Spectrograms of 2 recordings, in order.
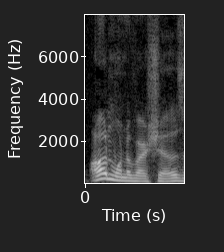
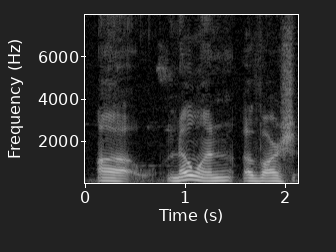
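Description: First: Said in the usual way. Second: Stumbles into "no one" instead of "on one"; slip of the tongue. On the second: Real, not acted. Host misspeaks while introducing the next story, a slip. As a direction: trips on "no one of our sh-" and cuts off. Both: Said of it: "I said that wrong".

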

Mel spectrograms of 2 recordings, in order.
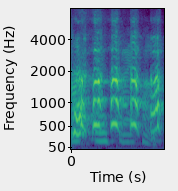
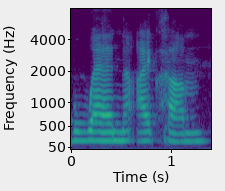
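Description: First: "if" punched high and loud with a laugh; stress on if. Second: "when" stressed, slow and soft with a laugh. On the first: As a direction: hit "if" hard, laughing. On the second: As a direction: lean on the word "when", laughing. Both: Shown as a demonstration. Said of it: "I appreciate the use of".

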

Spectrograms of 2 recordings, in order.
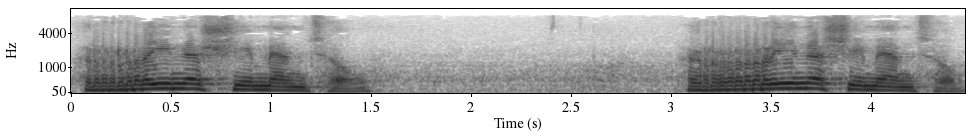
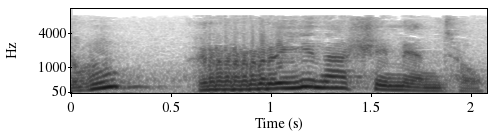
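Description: First: Rinascimento said slowly, ree-nah-shee-men-to, rolled r; Italian pronunciation. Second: Slow showy Rinascimento, rolled r; proud Italian word. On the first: Shown as a demonstration. Lecturer teaching students the Italian word, slow and clear. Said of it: "这个词的念法叫做". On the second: Retold or imitated. Lecturer acting out greeting Italians, proudly slow. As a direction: show off the Italian Rinascimento slowly. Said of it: "一见他们面一指".

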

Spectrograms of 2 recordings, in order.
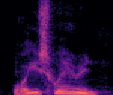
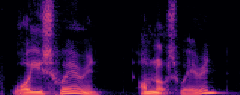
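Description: First: A fuller, softer imitation of a menacing gangster; mock gangster menace, more in character; Ben Kingsley as Don Logan. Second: A hint of a menacing gangster; lightly voiced mock gangster, barely acted; Don Logan impression. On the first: Quoting Sexy Beast to friends as the menacing gangster. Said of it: "from, uh, Ben Kingsley". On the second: Telling how he and his wife quote Don Logan, lightly acted. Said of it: "the Don Logan bit".

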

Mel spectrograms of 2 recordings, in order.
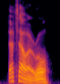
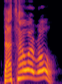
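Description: First: Low take. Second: High take. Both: Shown as a demonstration.

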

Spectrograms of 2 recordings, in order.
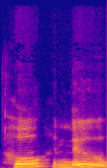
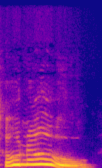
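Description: First: Said in the usual way. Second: High, loud who-knew; mock amazement. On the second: Real, not acted. Tears as an ego boost, mock amazement. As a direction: pitch it way up in mock wonder.

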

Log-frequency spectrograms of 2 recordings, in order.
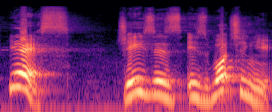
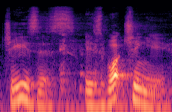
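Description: First: Lightly voiced parrot, starting high; talking parrot. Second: A touch hushed and low, mysterious unseen voice; lightly voiced warning out of the dark. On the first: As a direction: answer as the parrot, high on the first word. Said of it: "And the parrot says". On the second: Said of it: "he heard this voice saying".

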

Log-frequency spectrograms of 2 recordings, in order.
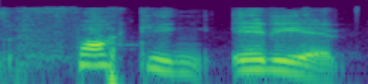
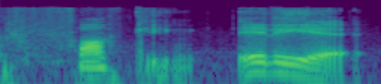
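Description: First: Lightly voiced wife's dry put-down; a hint of Lois, flat and fed up; Lois's put-down. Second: Soft, low, dry Lois put-down. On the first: Quoting Lois calling Peter an idiot, lightly voiced. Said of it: "it's just the way she says it". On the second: Retold or imitated. Doing Lois's line when calling Corey an idiot, softly. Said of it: "I try to say it like Lois".

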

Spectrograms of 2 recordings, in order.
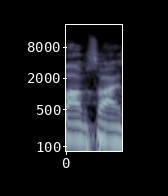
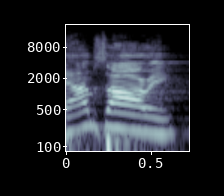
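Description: First: Said in the usual way. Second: "I'm sorry" laut gerufen; loud I'm sorry. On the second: Shown as a demonstration. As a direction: call out "I'm sorry" to the crowd.

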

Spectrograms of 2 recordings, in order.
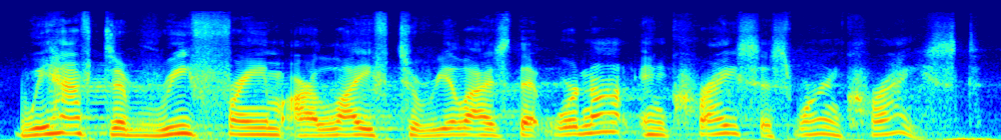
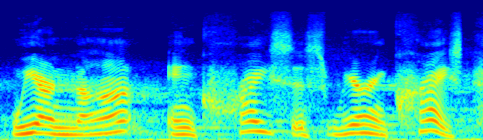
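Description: First: "not" leaned on, "crisis" set against "Christ"; stress on NOT and CHRIST. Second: "not" pressed, each phrase weighed; stress on NOT. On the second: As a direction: repeat it as the key line, deliberate. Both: Shown as a demonstration. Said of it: "Listen to that again".

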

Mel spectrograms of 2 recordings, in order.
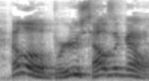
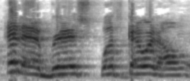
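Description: First: Put-on higher-pitched American accent, light greeting; American-accented Sherlock. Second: Loud, high-pitched mock Cockney greeting; botched Cockney. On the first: Sherlock pops in to greet Bruce, misplaced American accent. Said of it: "I don't know why he has that voice". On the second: Sherlock greets Bruce again in loud, wrong Cockney. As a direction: overdo a bad Cockney accent, laughing. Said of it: "I know he's not Cockney either".

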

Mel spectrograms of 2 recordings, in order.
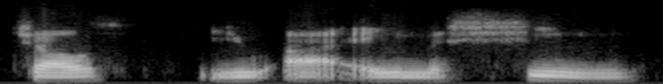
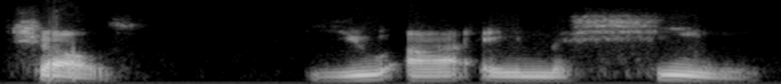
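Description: First: Slow, deliberate, certain self-affirmation; measured, confident mantra to himself; slow self pep talk. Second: Name punched, then a very slow, certain line; slow self pep talk. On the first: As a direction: tell yourself calmly that you are unstoppable. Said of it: "But listen to how I said that". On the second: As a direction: say it like you already believe it. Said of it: "Like, listen to the tonality". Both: Shown as a demonstration.

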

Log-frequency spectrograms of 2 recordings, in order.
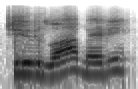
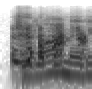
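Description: First: Said in the usual way. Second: Squeaky high voice. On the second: Pretend. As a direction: jump way up in pitch. Repeats the suggestion, much higher.

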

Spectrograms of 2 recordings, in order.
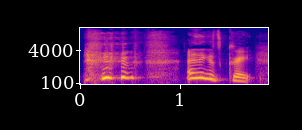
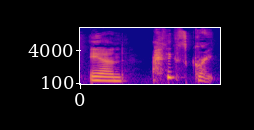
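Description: First: High, slow, goofy repeat of the phrase; silly put-on voice. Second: Said in the usual way. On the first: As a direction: stretch it out in a cartoonish high voice.

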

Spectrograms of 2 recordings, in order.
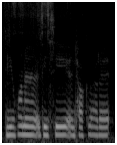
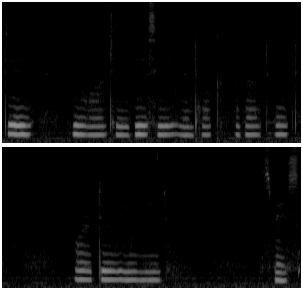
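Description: First: Said in the usual way. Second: Very slow, drawn-out words fading soft; slow, halting murmur to yourself; typing it out. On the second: Real, not acted. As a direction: say it piece by piece as you type, trailing to a whisper. Sounding out words while typing reply.

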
